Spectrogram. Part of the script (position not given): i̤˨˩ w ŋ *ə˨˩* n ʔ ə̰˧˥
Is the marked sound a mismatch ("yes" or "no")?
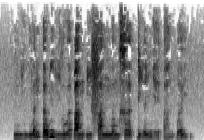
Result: yes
